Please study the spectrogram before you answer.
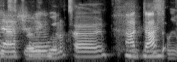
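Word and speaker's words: Aghdashloo: Agdashlu, right?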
